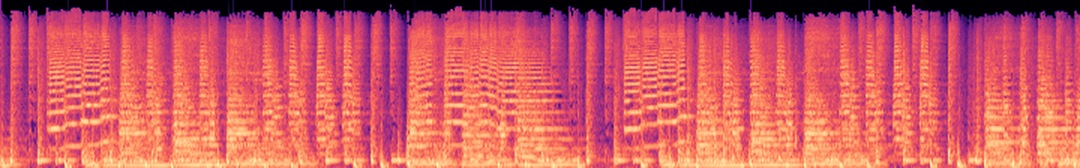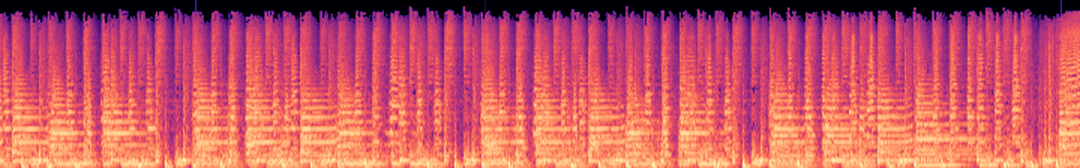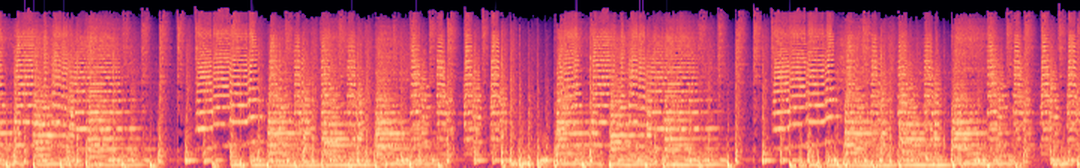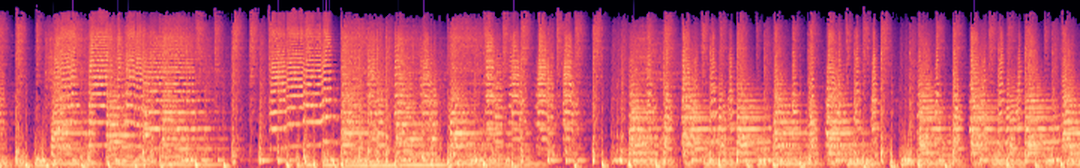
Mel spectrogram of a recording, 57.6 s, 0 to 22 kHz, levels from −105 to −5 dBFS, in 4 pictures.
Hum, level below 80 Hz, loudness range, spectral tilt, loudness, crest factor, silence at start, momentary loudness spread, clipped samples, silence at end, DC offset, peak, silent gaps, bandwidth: none; -24 dBFS; 2 LU; -4 dB/octave; -12 LUFS; 12 dB; 0 s; 6 LU; under 0.1%; 0 s; under 0.1%; 0 dBFS; none; 17.5 kHz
